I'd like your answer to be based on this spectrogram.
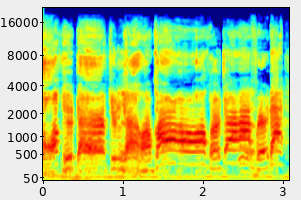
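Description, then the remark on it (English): A person's voice imitates death metal screaming, letting out a string of loud, raspy, guttural bellows in quick bursts, with no clear words. “death metal? I, they be screaming like crazy.”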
